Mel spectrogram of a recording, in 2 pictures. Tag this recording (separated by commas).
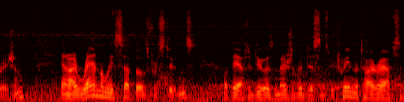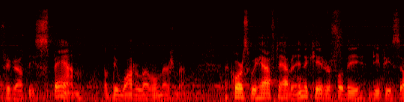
Speech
